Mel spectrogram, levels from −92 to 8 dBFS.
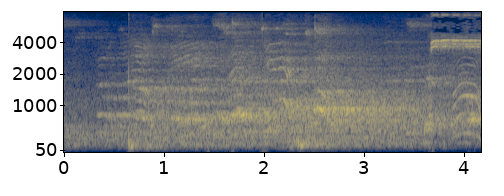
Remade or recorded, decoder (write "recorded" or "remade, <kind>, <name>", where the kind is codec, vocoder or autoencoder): recorded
